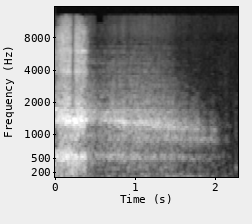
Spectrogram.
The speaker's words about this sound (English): I just want you to take a deep breath in through your nose. Okay. And release all that doesn't serve you through your mouth.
